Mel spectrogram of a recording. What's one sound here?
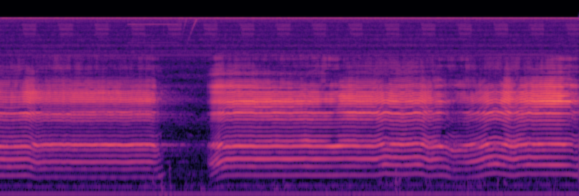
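A man chants in a long, sustained tone, echoing in a large hall.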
